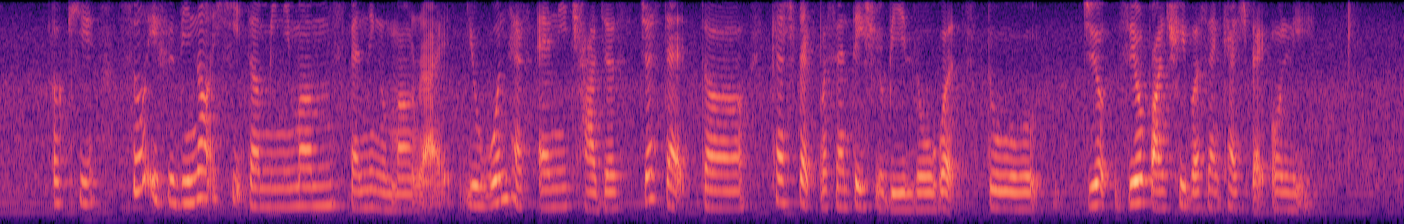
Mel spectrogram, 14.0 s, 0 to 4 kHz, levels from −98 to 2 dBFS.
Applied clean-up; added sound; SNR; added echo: none; none; none; none.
